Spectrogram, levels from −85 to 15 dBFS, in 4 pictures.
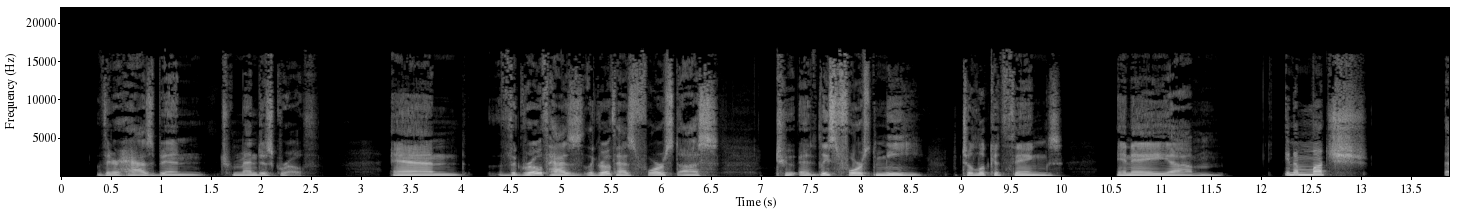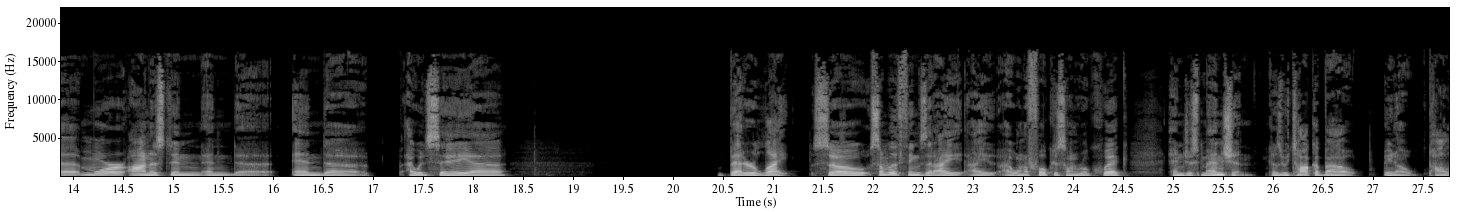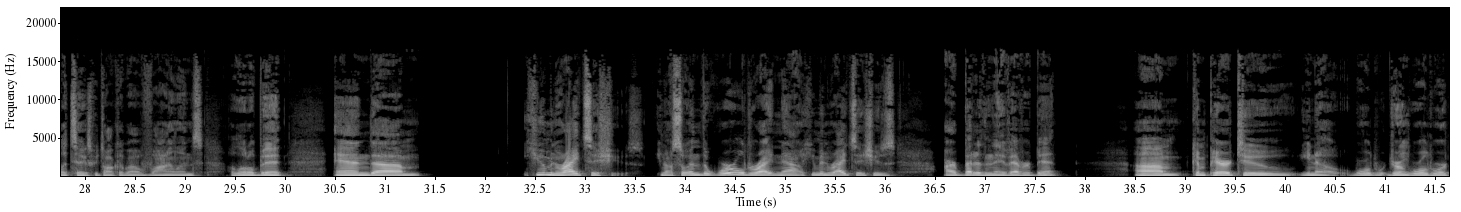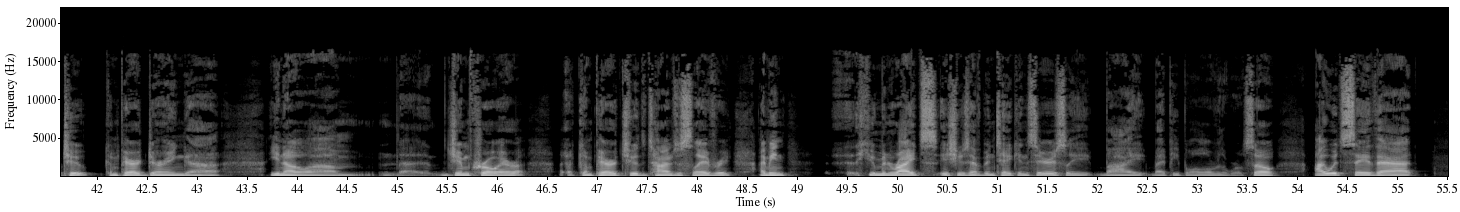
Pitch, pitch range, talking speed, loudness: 135 Hz, 125-155 Hz, 155 wpm, -19 LUFS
